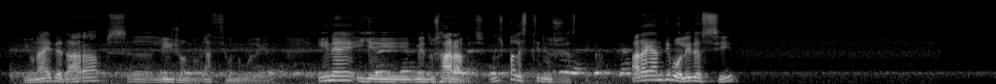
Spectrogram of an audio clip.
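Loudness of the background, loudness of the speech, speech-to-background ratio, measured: -33.0 LUFS, -25.5 LUFS, 7.5 dB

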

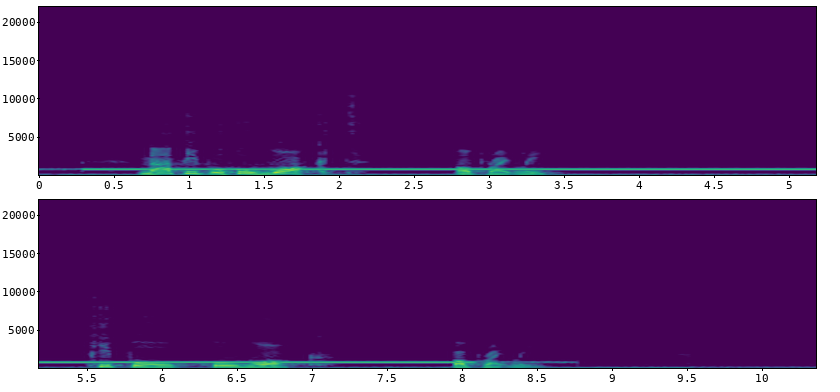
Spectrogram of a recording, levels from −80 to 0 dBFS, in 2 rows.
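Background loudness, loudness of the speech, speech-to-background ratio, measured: -30.0 LUFS, -23.5 LUFS, 6.5 dB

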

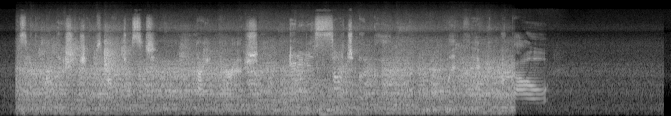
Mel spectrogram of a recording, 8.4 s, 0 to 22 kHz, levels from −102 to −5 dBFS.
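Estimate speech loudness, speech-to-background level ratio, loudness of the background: -28.0 LUFS, 1.0 dB, -29.0 LUFS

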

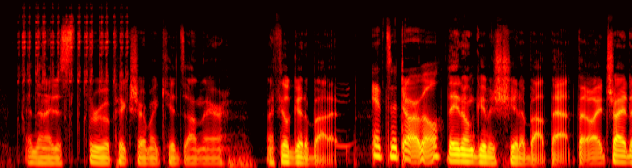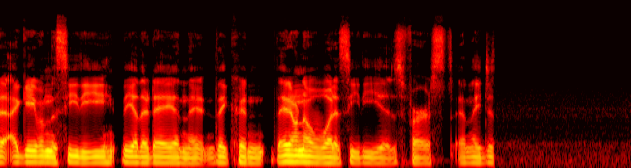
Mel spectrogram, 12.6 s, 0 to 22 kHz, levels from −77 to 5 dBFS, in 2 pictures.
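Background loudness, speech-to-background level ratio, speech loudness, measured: -38.0 LUFS, 15.0 dB, -23.0 LUFS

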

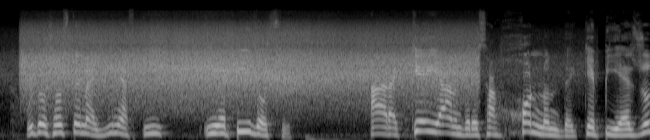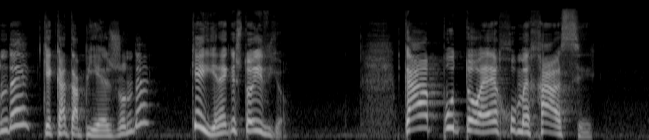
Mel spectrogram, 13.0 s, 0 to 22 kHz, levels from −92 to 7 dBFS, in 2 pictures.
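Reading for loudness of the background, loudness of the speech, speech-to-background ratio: -28.0 LUFS, -30.5 LUFS, -2.5 dB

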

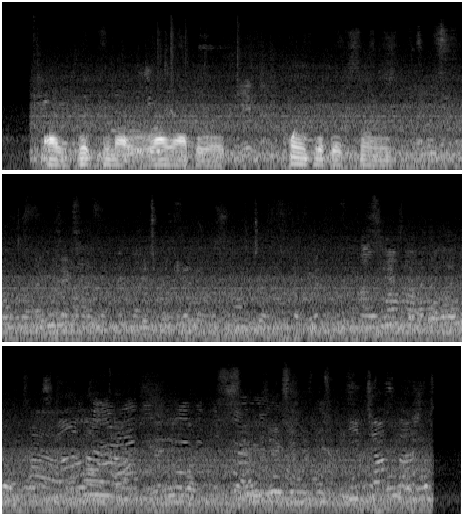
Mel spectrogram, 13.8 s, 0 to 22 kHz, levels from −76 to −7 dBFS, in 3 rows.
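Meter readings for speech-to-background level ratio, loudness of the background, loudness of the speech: 9.0 dB, -32.5 LUFS, -23.5 LUFS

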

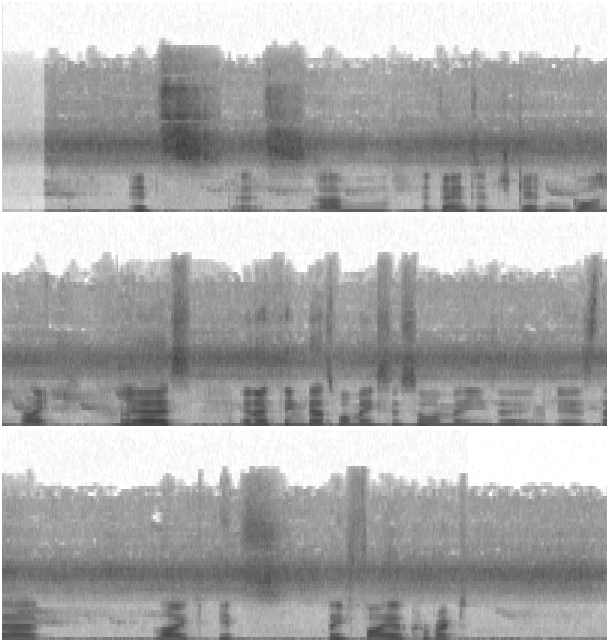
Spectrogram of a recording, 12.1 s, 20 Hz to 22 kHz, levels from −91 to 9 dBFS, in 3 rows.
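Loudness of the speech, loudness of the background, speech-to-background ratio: -22.0 LUFS, -24.5 LUFS, 2.5 dB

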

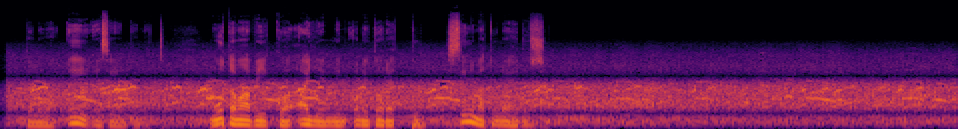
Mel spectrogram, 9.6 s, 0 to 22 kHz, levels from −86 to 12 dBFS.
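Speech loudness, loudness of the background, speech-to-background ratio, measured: -23.0 LUFS, -25.5 LUFS, 2.5 dB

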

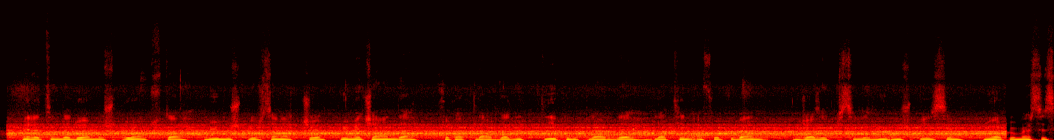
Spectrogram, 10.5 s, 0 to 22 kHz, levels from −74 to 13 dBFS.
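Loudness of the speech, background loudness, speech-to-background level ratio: -25.0 LUFS, -27.5 LUFS, 2.5 dB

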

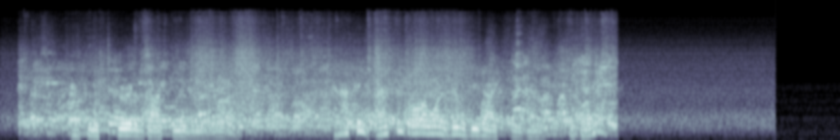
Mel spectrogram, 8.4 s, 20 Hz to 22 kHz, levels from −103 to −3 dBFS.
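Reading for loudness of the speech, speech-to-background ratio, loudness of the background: -23.0 LUFS, 0.0 dB, -23.0 LUFS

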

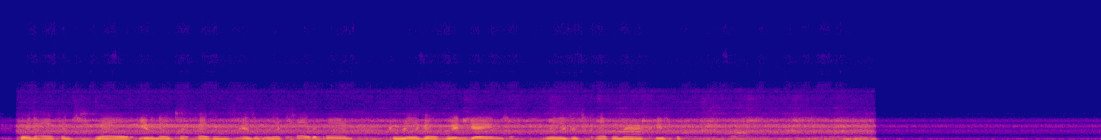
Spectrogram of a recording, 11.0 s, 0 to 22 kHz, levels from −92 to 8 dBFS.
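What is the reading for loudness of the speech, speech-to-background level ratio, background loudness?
-25.5 LUFS, 8.5 dB, -34.0 LUFS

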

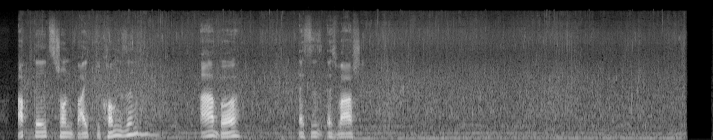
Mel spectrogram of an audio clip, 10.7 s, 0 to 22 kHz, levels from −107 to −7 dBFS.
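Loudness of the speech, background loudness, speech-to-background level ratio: -27.0 LUFS, -46.5 LUFS, 19.5 dB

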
